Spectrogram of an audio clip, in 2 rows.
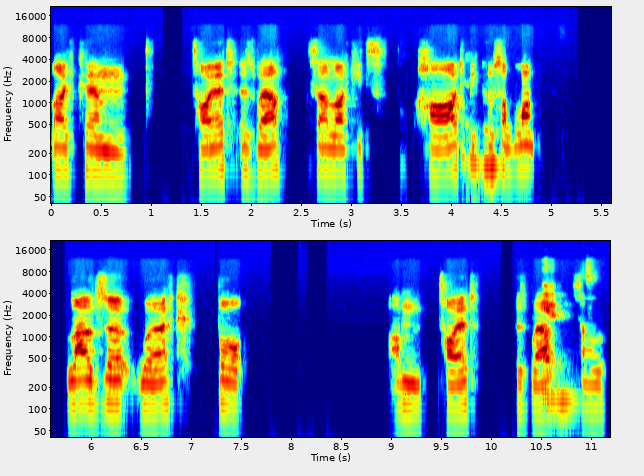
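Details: Man who had a stroke at age 33, about three months earlier, still recovering and overcoming speech difficulties; post-stroke aphasia.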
